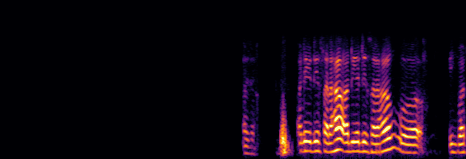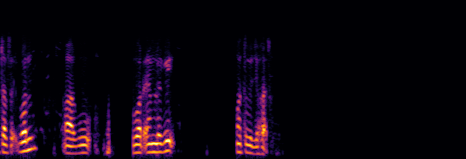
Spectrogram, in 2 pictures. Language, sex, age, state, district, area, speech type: Santali, male, 30-45, West Bengal, Paschim Bardhaman, rural, conversation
